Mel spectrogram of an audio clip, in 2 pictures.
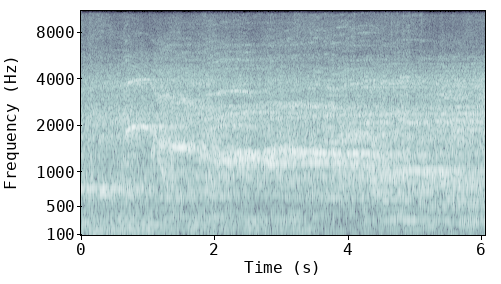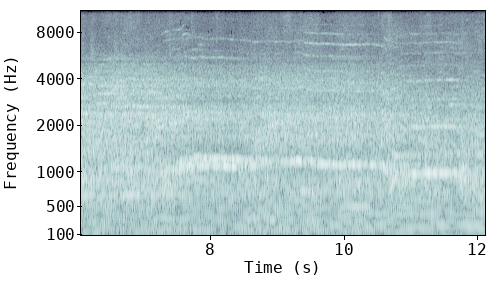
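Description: Live rock band playing loud and steady: distorted electric guitars, bass and drums, with a high melody line sliding up and down in pitch over the top.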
